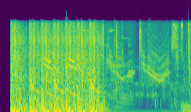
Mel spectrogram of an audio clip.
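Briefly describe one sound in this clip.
Glass shatters.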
